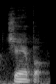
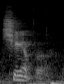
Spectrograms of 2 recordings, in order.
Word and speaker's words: Ciampa: Ciampa, whatever. You know I always say it wrong. – Ciampa.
